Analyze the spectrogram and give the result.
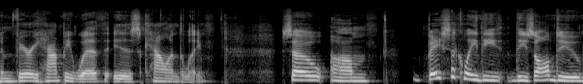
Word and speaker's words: Calendly: The three that I want to talk about are Schedule Once, Calendly, and I'm not sure I'm pronouncing that's right, but it's C-A-L-E-N-D-L-Y. So it's like calendar, but with a D-L-Y at the end of it.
